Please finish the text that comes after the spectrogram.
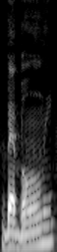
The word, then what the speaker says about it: Bad Bunny: Bad Bunny. Bad Bunny's number 2. And You also forget, like... And also you didn't say it correctly. Bad Bunny.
